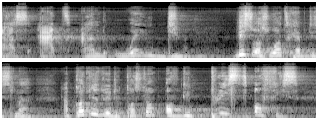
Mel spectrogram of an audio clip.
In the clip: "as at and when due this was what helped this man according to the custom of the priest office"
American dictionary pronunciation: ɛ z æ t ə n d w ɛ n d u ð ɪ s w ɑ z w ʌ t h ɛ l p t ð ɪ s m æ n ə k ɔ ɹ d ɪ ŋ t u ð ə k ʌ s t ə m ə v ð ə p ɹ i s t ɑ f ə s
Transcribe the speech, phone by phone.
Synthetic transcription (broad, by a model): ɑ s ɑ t ə n d w ɛ n d u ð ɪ s w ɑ s w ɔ t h ɛ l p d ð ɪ s m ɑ n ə k ɔ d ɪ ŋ t u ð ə k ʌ s t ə m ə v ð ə p ɹ i s t ɑ f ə s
